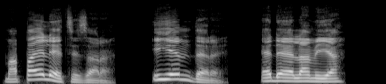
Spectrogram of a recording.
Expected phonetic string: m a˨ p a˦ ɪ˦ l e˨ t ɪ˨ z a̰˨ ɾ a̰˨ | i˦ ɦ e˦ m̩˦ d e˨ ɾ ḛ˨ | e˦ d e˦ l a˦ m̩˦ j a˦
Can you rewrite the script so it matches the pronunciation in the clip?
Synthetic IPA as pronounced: m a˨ p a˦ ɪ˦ l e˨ t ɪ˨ z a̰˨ ɾ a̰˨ | i˦ ɦ e˦ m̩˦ d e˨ ɾ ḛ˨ | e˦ d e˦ l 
